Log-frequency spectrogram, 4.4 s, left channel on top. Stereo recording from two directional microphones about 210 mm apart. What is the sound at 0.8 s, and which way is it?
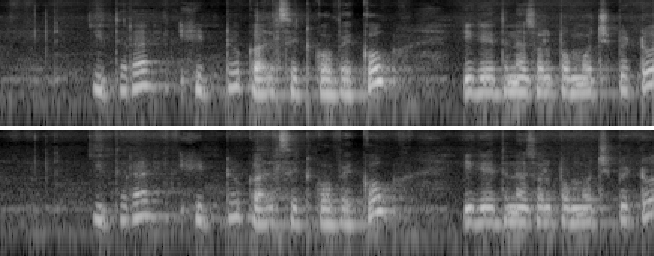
Speech, 30° left (ahead or behind).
